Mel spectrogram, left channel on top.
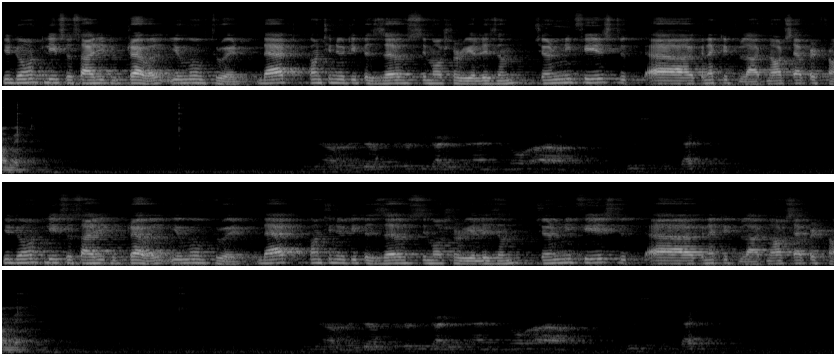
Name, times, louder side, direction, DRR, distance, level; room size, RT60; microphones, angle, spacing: voice 1, 0.0-8.5, left 2 dB, 35° left, 6 dB, 0.7 m, -33 dB
voice 2, 11.3-14.0 14.6-15.3, equal, 5° left, -1 dB, 3.0 m, -53 dB
13.5 x 11.5 x 7.6 m, 1.2 s
head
